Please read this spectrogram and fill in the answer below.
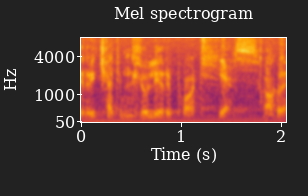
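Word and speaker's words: Mdluli: is called the, I got to get this pronunciation right, the Richard Ndludli report. There was Did you say Richard Ndluli report?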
